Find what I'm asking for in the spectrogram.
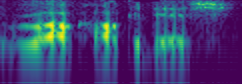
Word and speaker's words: Ruach HaKodesh: I'm reading this in the complete Jewish Bible version, and that's who set me up, folks, is the Holy Spirit, the Ruach HaKodesh. That's how you say it in Hebrew.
